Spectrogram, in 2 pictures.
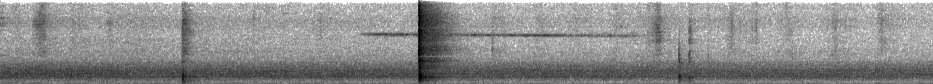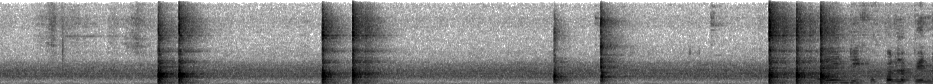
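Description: Scattered knocks and clinks of kitchen utensils against a large stainless steel cooking pot: single taps early on, then clusters of sharper clinks a little past the middle and again near the end. A low steady hum lies underneath.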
